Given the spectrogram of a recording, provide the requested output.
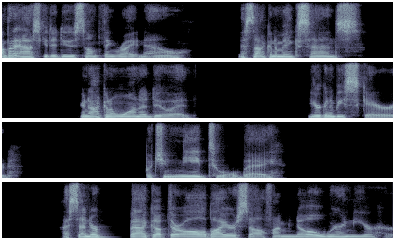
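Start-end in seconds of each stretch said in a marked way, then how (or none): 0.0-10.6 hushed, quiet, soft one-to-one delivery. Retelling what the speaker told the girl, in a quiet tone. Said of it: "I say in a quiet tone".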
